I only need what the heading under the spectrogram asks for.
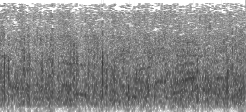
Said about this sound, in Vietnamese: Vỗ tay.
